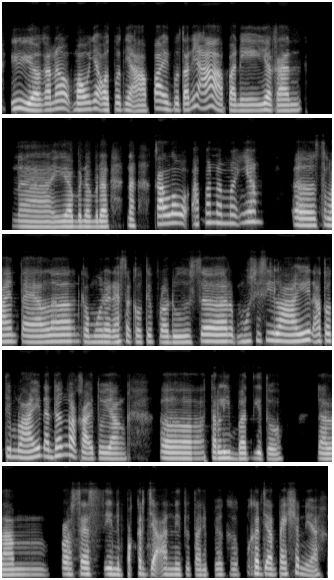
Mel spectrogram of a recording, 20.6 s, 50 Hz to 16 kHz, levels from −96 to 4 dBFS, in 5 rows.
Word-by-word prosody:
Iya, 230 Hz, -6 st, +4 dB
karena 200 Hz, +4 st, +2 dB, 0.2 s
maunya 215 Hz, +4 st, +3 dB
output-nya 195 Hz, 0 st, -1 dB
apa, 175 Hz, +8 st, -3 dB
inputannya 195 Hz, 0 st, -2 dB, 0.3 s
apa 185 Hz, +1 st, -4 dB
nih, 180 Hz, 0 st, -2 dB, 0.2 s
iya 195 Hz, 0 st, +4 dB
kan? 175 Hz, 0 st, +3 dB, 0.7 s
Nah, 175 Hz, -1 st, -4 dB, 0.3 s
iya 175 Hz, +1 st, 0 dB
bener-bener. 175 Hz, 0 st, +1 dB, 0.3 s
Nah 205 Hz, -, 0 dB, 0.2 s
kalau, 270 Hz, +3 st, +5 dB, 0.2 s
apa 300 Hz, +5 st, -7 dB
namanya, 280 Hz, +2 st, -4 dB, 0.5 s
eee, 215 Hz, -1 st, +4 dB
selain 210 Hz, -2 st, +1 dB
talent 205 Hz, +2 st, +2 dB
kemudian 195 Hz, -1 st, -1 dB
executive 195 Hz, -1 st, -4 dB
producer, 190 Hz, +3 st, +2 dB, 0.2 s
musisi 230 Hz, +3 st, -6 dB
lain 220 Hz, +4 st, +5 dB
atau 230 Hz, +2 st, 0 dB
tim 240 Hz, -2 st, -2 dB
lain, 205 Hz, +6 st, +3 dB
ada 230 Hz, +2 st, 0 dB
nggak 275 Hz, -7 st, +2 dB
Kak 180 Hz, -3 st, +3 dB
itu 185 Hz, +1 st, -5 dB
yang, 170 Hz, 0 st, -1 dB, 0.5 s
eee, 180 Hz, -1 st, +2 dB
terlibat 185 Hz, -2 st, +2 dB
gitu 170 Hz, -2 st, -3 dB, 0.6 s
dalam 170 Hz, 0 st, +1 dB, 0.6 s
proses 185 Hz, 0 st, 0 dB, 0.2 s
ini, 180 Hz, -1 st, +2 dB
pekerjaan 180 Hz, -2 st, -1 dB
itu 175 Hz, +1 st, -7 dB
tadi 165 Hz, -1 st, -5 dB
peke 175 Hz, 0 st, -9 dB
pekerjaan 195 Hz, -3 st, +1 dB
passion 190 Hz, +3 st, -2 dB
ya? 150 Hz, +1 st, -5 dB
195 Hz, 135 wpm, -22 LUFS, 180-215 Hz, 0.7 s, kalau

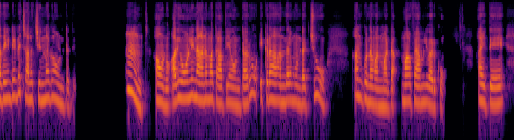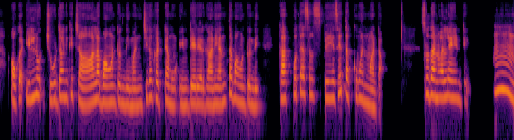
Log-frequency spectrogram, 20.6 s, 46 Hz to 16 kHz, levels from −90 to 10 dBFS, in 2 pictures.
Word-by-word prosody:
అదేంటంటే 265 Hz, +5 st, +1 dB
చాలా 270 Hz, -2 st, +1 dB
చిన్నగా 265 Hz, +2 st, -2 dB
ఉంటది. 205 Hz, -, -11 dB, 1.1 s
హ్మ్. 335 Hz, -, +3 dB, 0.4 s
అవును. 225 Hz, -5 st, +4 dB
అది 235 Hz, +4 st, +5 dB
ఓన్లీ 270 Hz, +2 st, +2 dB
నానమ్మ, 250 Hz, +1 st, +5 dB
తాతయ్య 215 Hz, 0 st, +1 dB
ఉంటారు. 210 Hz, +9 st, -1 dB, 0.2 s
ఇక్కడ 255 Hz, 0 st, +2 dB, 0.2 s
అందరముండొచ్చు 230 Hz, +2 st, -2 dB, 0.8 s
అనుకున్నామన్నమాట. 205 Hz, -8 st, 0 dB, 0.3 s
మా 235 Hz, -, +8 dB
ఫ్యామిలీ 220 Hz, 0 st, +2 dB
వరకు. 190 Hz, 0 st, -4 dB, 0.8 s
అయితే 220 Hz, -2 st, 0 dB, 0.7 s
ఒక 220 Hz, -, -4 dB, 0.2 s
ఇల్లు 285 Hz, +4 st, 0 dB, 0.2 s
చూడడానికి 275 Hz, +5 st, -3 dB
చాలా 220 Hz, +3 st, +4 dB
బాగుంటుంది. 225 Hz, -1 st, 0 dB
మంచిగా 205 Hz, +7 st, -4 dB
కట్టాము. 240 Hz, -5 st, -2 dB, 0.2 s
ఇంటీరియర్ 210 Hz, 0 st, +1 dB
గానీ 200 Hz, +1 st, +2 dB
అంత 230 Hz, +2 st, -10 dB
బావుంటుంది. 220 Hz, -4 st, -4 dB, 0.5 s
కాకపోతే 260 Hz, +5 st, +3 dB
అసలు 310 Hz, -1 st, -2 dB
స్పేసే 270 Hz, +3 st, -2 dB
తక్కువన్నమాట. 255 Hz, -, -4 dB, 0.9 s
సో, 320 Hz, -, -1 dB
దాని 285 Hz, -2 st, +5 dB
వల్ల 280 Hz, +2 st, 0 dB
ఏంటి 255 Hz, -2 st, -7 dB, 0.6 s
హ్మ్. 365 Hz, -4 st, 0 dB
240 Hz, 110 wpm, -24 LUFS, 215-270 Hz, 1.1 s, మా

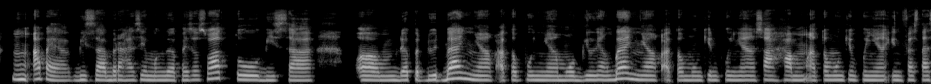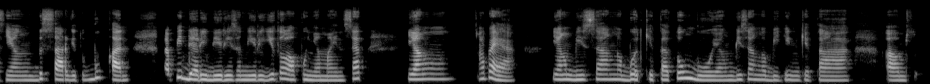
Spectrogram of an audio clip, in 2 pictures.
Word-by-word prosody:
mmm 230 Hz, -1 st, +1 dB
apa 240 Hz, 0 st, +3 dB
ya? 190 Hz, -2 st, -1 dB
Bisa 205 Hz, +1 st, -1 dB
berhasil 205 Hz, 0 st, -2 dB
menggapai 200 Hz, 0 st, -2 dB
sesuatu, 215 Hz, -3 st, +1 dB
bisa, 190 Hz, 0 st, -1 dB, 0.5 s
mmm, 195 Hz, -1 st, +3 dB
dapat 200 Hz, -1 st, -1 dB
duit 210 Hz, +2 st, -1 dB
banyak, 225 Hz, -4 st, +3 dB
atau 200 Hz, -, -3 dB
punya 200 Hz, -1 st, -1 dB
mobil 200 Hz, +1 st, -1 dB
yang 205 Hz, +1 st, -1 dB
banyak, 220 Hz, -6 st, +3 dB
atau 195 Hz, +1 st, -3 dB
mungkin 195 Hz, 0 st, -4 dB
punya 200 Hz, 0 st, -2 dB
saham 205 Hz, -1 st, 0 dB
atau 205 Hz, +1 st, -1 dB
mungkin 205 Hz, 0 st, -2 dB
punya 200 Hz, 0 st, -2 dB
investasi 200 Hz, +1 st, -2 dB
yang 200 Hz, 0 st, -2 dB
besar 235 Hz, -4 st, +4 dB
gitu, 205 Hz, 0 st, -5 dB
bukan. 215 Hz, -6 st, +3 dB, 0.3 s
Tapi 235 Hz, +7 st, +1 dB
dari 225 Hz, -3 st, +5 dB
diri 210 Hz, 0 st, +3 dB
sendiri 210 Hz, -1 st, 0 dB
gitu 240 Hz, +3 st, 0 dB
loh, 220 Hz, -2 st, +2 dB
punya 205 Hz, -3 st, -1 dB
mindset 195 Hz, +8 st, 0 dB, 0.4 s
yang, 245 Hz, +1 st, +3 dB, 0.3 s
apa 265 Hz, +2 st, 0 dB
ya? 195 Hz, -7 st, +3 dB, 0.5 s
Yang 230 Hz, 0 st, +3 dB, 0.2 s
bisa 235 Hz, +1 st, +2 dB
ngebuat 225 Hz, 0 st, -1 dB
kita 215 Hz, -1 st, -2 dB
tumbuh, 230 Hz, -9 st, +2 dB
yang 195 Hz, 0 st, -2 dB
bisa 225 Hz, +3 st, -2 dB
ngebikin 200 Hz, -1 st, -4 dB
kita, 195 Hz, -1 st, -2 dB, 0.4 s
m 195 Hz, 0 st, -1 dB
se -, -, -20 dB
205 Hz, 165 wpm, -25 LUFS, 200-225 Hz, 0.5 s, dari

